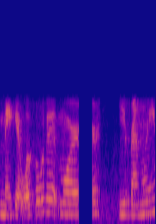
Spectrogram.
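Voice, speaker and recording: A woman's ordinary speaking voice, an ordinary speaking voice at a medium pitch, a moderate pace and fairly even intonation. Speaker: data manager presenting a training webinar. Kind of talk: webinar tutorial. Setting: online web conference. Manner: casual, many filler words.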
